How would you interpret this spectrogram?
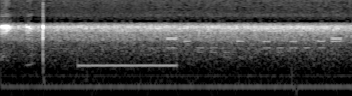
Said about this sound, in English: Now, you hear that? Yeah, those are MF tones, and... That was the old AT&T system.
